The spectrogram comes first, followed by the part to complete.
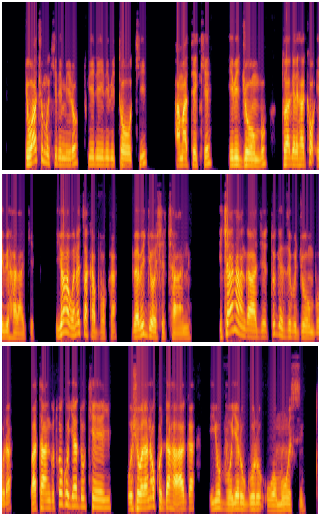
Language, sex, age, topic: Rundi, male, 36-49, agriculture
